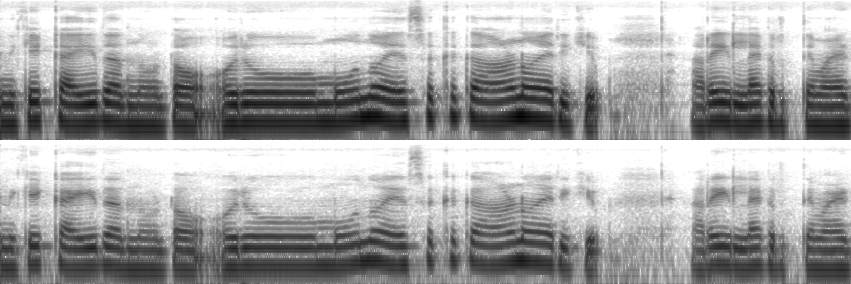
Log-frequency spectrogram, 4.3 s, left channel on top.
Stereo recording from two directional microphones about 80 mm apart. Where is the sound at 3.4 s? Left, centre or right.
Left.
